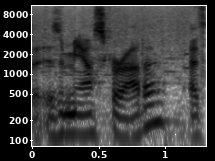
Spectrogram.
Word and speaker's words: Meowscarada: Is it Meowscarada? That's how I say it. Because it's supposed to be like a masquerade, but it's a masquerada.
